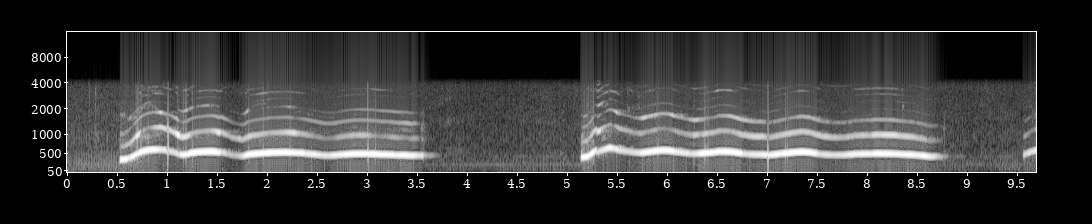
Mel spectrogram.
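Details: Pet dog howling in two long wavering tones, each about three seconds, rising sharply then sliding slowly downward with a slight warble, separated by a short pause, a third howl starting at the end; faint clicks in the background.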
